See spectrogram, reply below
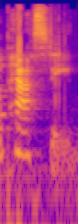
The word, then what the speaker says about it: pasty: Um, uh, before that, uh, we get a lowdown on the history of Moose of the Moose County food, including that staple, the pasty, which rhymes with nasty.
